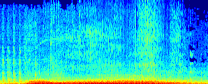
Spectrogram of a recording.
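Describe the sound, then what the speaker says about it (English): A car engine with a new exhaust revs up hard with a deep, throaty exhaust roar, holds a loud rumble for a few seconds, then eases off. "Got the new exhaust."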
